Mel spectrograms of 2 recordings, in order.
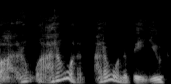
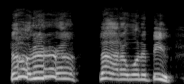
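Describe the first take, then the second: First: Barely voiced, much softer, just lips moving; a silent lip-read protest; mouthed silently. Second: Much higher, panicky denial; Sami's high-pitched frantic no; squeaky protest. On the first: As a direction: mouth the words with almost no sound. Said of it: "you see the lips go". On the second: Retold or imitated. Sami protesting to Roman.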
